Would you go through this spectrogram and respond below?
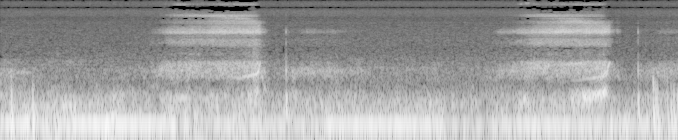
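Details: Sleeping English Bulldog, fast asleep: two wheezy, whistling snoring breaths over a steady low hum of room noise; snoring.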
